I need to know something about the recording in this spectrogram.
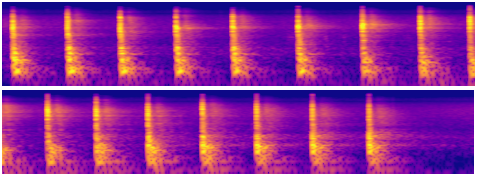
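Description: A hammer drives nails into wooden framing with steady, ringing blows.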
